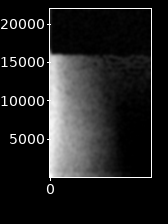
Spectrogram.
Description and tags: BSE SNARE 001
Various snare drums, both real and sampled, layered and processed in Cool Edit Pro.
sample, snare, drum, processed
